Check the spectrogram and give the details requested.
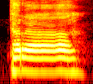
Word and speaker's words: ta-da: It's actually the word's spelled with a D, but you're pronouncing it like you're rolling your R.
